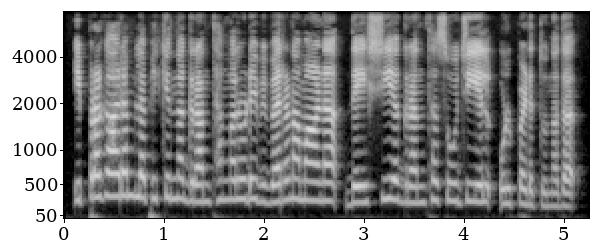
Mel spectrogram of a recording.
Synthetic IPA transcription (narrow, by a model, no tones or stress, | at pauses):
iprɐɣaːɾɐmle̞bʱikʲːunːɐɡɾɐnd̪ʱɐŋːɐɭuɽe̞ʋiʋɐɾɐɳɐmaːɳɨd̪e̞ːɕiːjɐɡɾɐnd̪ʱɐsuːt͡ɕijiluɭpe̞ɽut̪ːunːɐðɨ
